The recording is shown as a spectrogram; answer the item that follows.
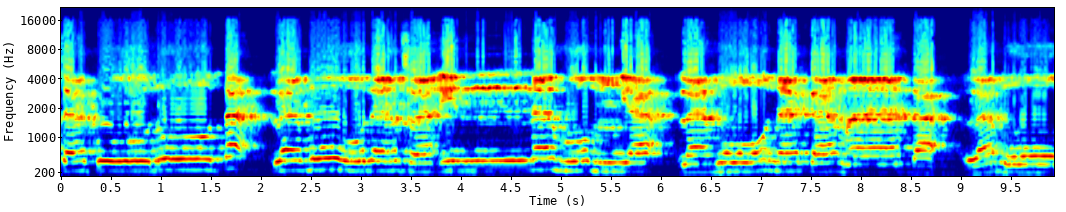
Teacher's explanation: di sini pada kalimat ta'lamuna pakai hamzah ya, bukan pakai ain ya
